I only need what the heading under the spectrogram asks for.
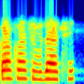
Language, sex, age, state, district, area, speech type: Odia, female, 30-45, Odisha, Sambalpur, rural, conversation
